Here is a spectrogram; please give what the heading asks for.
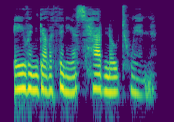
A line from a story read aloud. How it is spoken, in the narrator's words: he growled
